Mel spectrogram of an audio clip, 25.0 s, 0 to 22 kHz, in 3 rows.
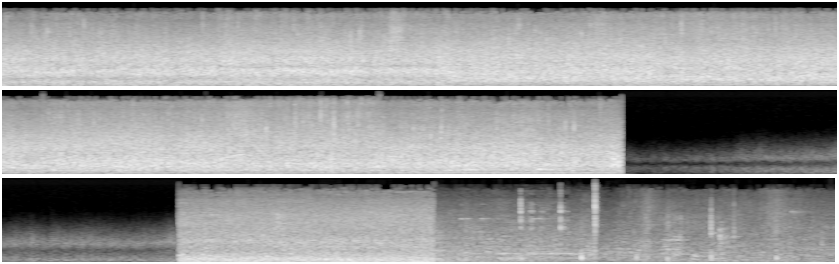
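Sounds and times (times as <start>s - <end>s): heavy rain pouring: 0.0s - 14.6s, 18.5s - 21.2s.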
